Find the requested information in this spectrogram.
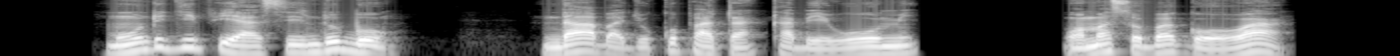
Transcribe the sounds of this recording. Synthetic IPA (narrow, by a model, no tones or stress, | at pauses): munduɟipiasindubɔ | ndabaɟukupatakabɛwɔmi | wʔamasɔbaɡɔwa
